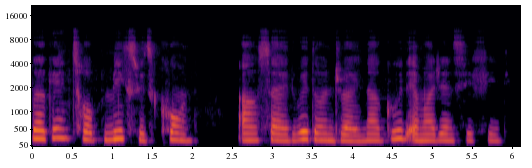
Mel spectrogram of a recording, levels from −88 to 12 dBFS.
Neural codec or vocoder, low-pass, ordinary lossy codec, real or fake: none; 10.8 kHz; Opus, 64 kbps; real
